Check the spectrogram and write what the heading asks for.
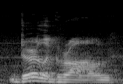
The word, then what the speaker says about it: Dirlagraun: as you're having this exchange with this beast who introduces themselves as That's a cool Durlagron.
